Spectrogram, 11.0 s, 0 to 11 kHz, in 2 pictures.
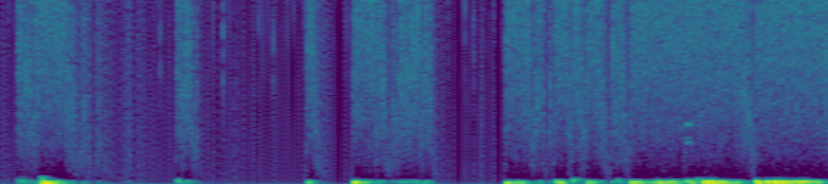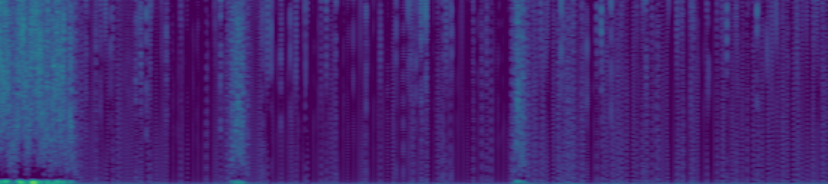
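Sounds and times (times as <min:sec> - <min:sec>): muffled low thumps: 0:00.2 - 0:00.6.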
